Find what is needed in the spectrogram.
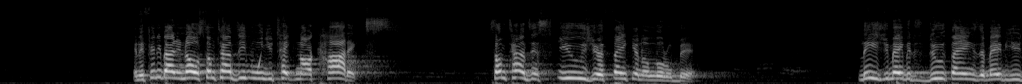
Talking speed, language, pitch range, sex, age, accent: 160 wpm, English, 205-280 Hz, male, 30-49, American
